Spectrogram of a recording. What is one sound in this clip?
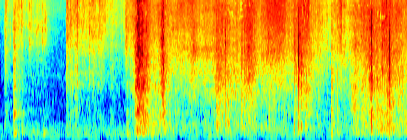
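A lid scrapes and thumps as a box is opened.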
